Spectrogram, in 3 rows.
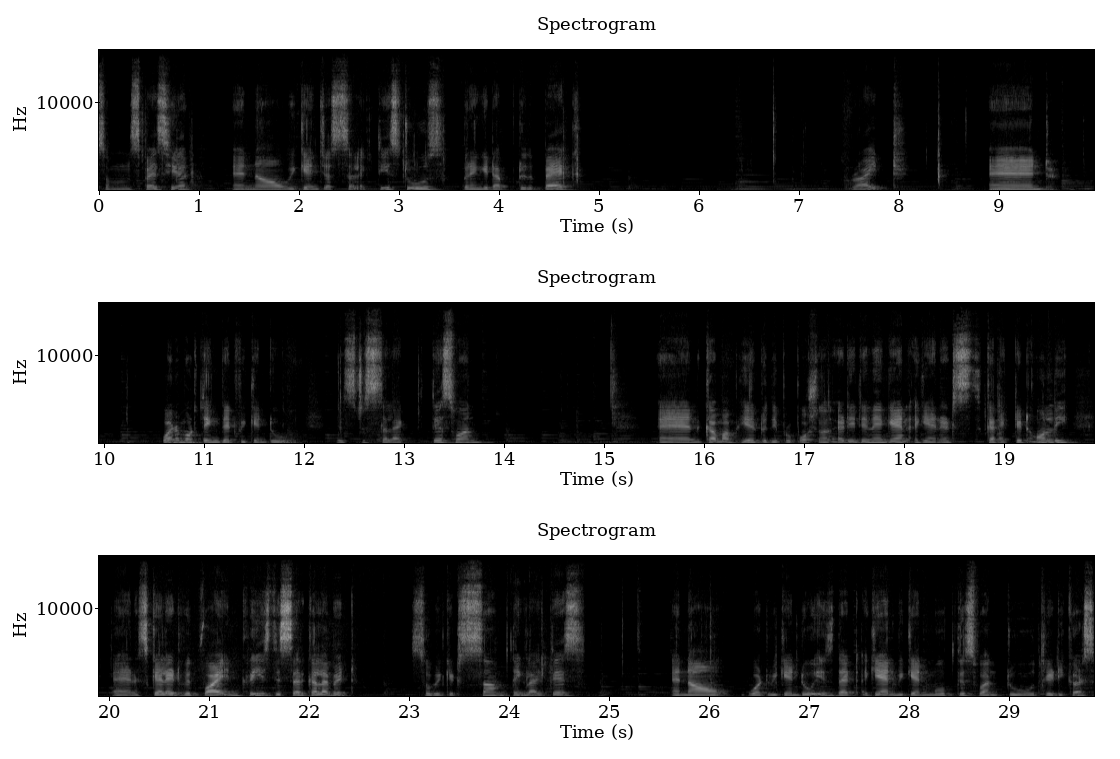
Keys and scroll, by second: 0.8 Tab, 3.1 g, 3.3 y, 4.7 Tab, 8.3 Tab, 19.9 y, 24.4 3, 29.3 r.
